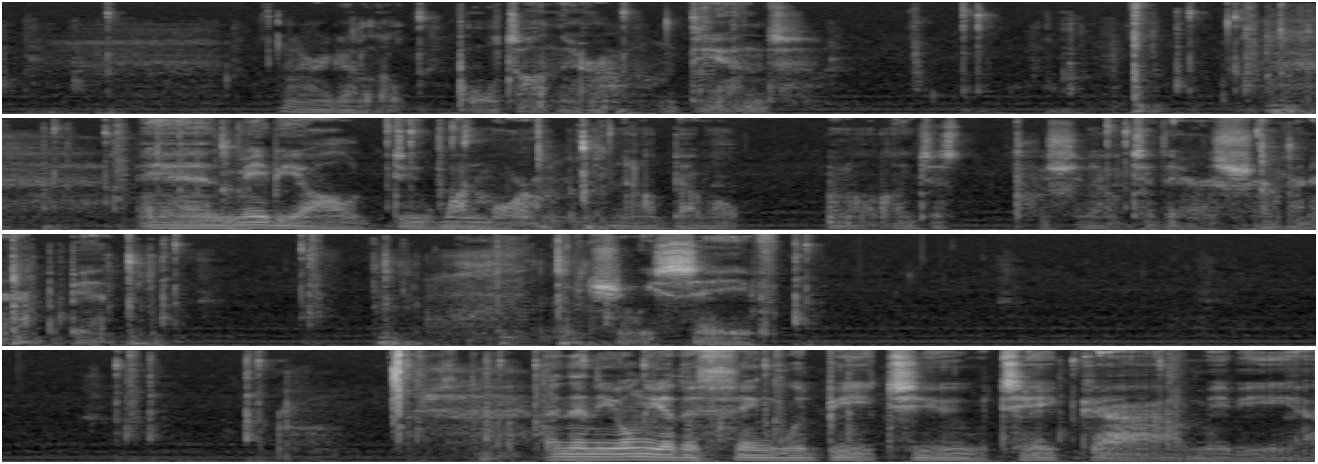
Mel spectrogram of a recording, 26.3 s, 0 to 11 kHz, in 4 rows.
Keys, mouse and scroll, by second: 0.6 middle click, 2.3 scroll down 2, 2.8-3.2 scroll up 4, 3.2 middle click, 3.7 scroll up 2, 4.8 click, 5.3 scroll up 2, 5.7 Tab, 6.0 middle click, 6.5 alt+a, 6.9 middle click, 7.7 ctrl+r, 9.5 ctrl+b, 12.9 alt+a, 13.2 Tab, 13.6 scroll down 2, 13.8 a, 14.0 middle click, 15.1 alt+a, 16.0 ctrl+s, 16.3-17.0 scroll down 4, 17.2 middle click, 20.6-21.0 scroll down 3, 21.0 middle click, 22.2 shift+middle click, 22.6 middle click, 23.3 shift+middle click, 25.1 middle click.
